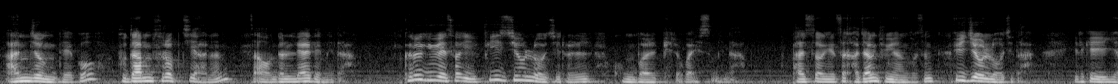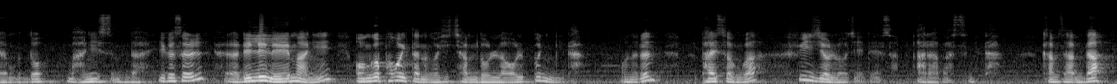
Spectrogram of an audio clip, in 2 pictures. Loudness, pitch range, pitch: -20 LUFS, 110-145 Hz, 125 Hz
